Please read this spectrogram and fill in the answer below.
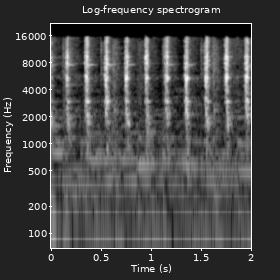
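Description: Ticking countdown-timer sound effect: rapid, even clock ticks, about three a second, over a soft held music bed.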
